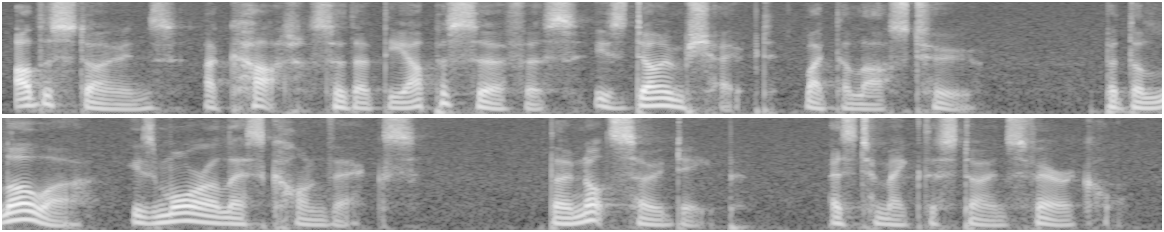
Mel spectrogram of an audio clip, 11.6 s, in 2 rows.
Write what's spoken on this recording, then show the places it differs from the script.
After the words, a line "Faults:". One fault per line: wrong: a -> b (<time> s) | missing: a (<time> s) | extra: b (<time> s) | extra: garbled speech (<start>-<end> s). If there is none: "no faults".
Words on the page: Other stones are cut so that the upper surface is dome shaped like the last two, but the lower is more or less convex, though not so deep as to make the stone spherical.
Other stones are cut so that the upper surface is dome shaped like the last two, but the lower is more or less convex, though not so deep as to make the stone spherical.
Faults:
no faults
